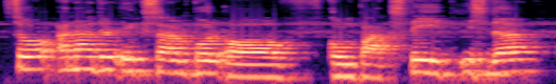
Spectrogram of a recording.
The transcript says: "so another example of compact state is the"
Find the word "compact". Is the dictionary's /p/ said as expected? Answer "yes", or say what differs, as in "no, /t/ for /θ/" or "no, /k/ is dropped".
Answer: yes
